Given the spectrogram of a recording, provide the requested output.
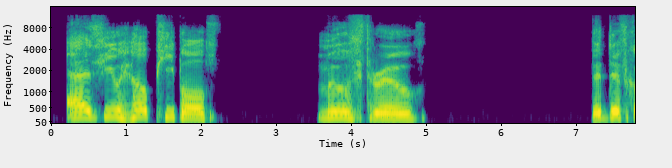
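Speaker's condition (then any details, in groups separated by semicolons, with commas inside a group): Cerebral palsy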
